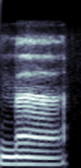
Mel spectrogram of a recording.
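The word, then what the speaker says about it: ما: dash linked to a vertical line and it's pronounced as mer please remember what this looks like and look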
